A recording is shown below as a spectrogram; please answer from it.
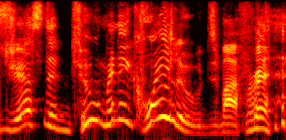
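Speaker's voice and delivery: put-on Southern accent. Asked about someone's accent, the speaker attempts a Louisiana Deep South accent. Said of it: "attempt to do Louisiana's Deep South accent".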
